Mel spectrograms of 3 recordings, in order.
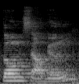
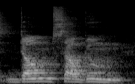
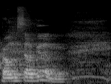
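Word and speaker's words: tôm xào gừng: I believe it's dom sao gung. Okay, that works too. Yeah, tôm sao gung.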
